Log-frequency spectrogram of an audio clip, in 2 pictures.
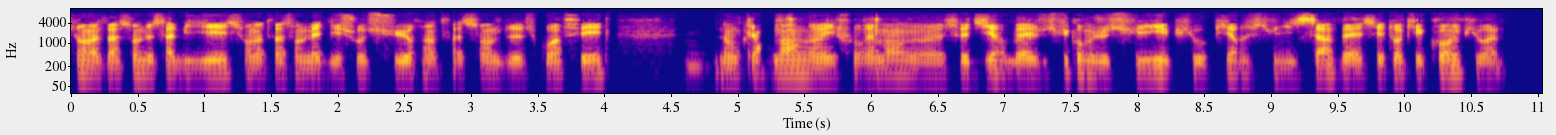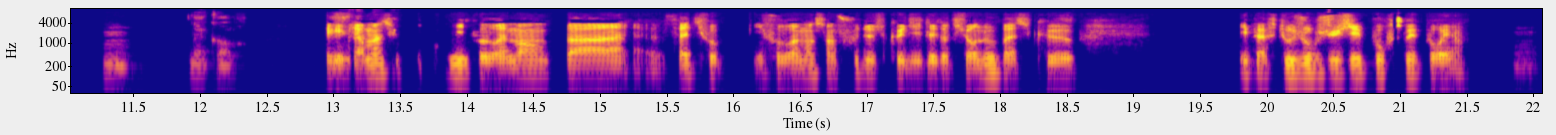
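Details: Adult male who stutters, interviewed in French; stuttering.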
